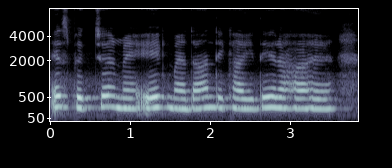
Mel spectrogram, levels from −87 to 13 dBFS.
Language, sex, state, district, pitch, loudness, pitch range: Hindi, female, Uttar Pradesh, Lucknow, 245 Hz, -16 LUFS, 230-255 Hz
